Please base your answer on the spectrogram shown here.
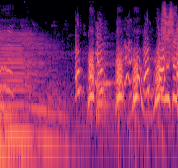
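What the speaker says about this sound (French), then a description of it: "Vous entendez? Ce sont les autres petits chiens." Several small cartoon dogs yap and bark in quick, high-pitched bursts in the animated series Strawberry Shortcake, following a drawn-out voice at the start.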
